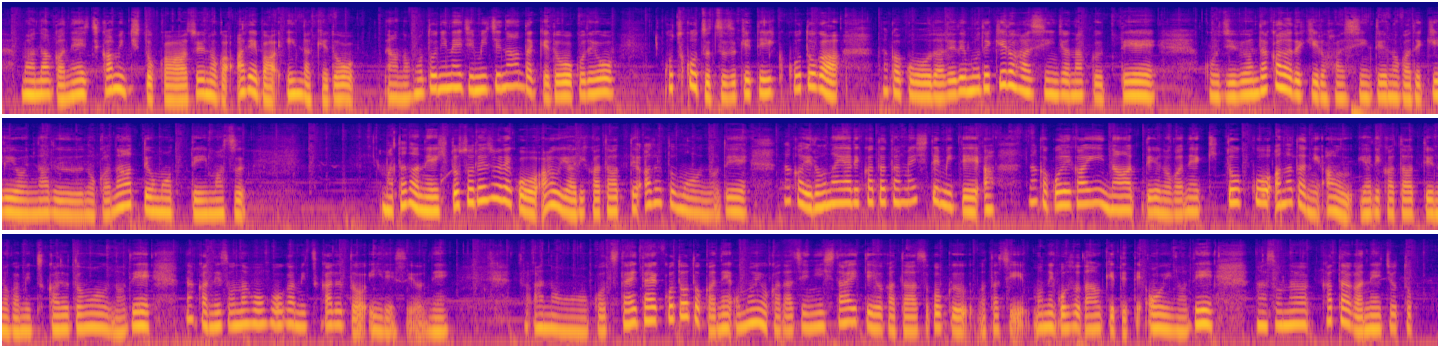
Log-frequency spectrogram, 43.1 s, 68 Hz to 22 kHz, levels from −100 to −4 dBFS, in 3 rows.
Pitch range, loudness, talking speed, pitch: 165-230 Hz, -25 LUFS, 385 characters per minute, 185 Hz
